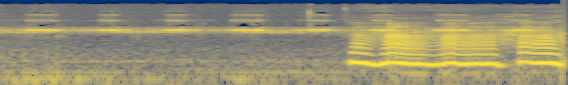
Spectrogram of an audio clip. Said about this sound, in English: Sure, the crickets.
